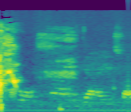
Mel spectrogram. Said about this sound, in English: Oh, someone else coughing.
